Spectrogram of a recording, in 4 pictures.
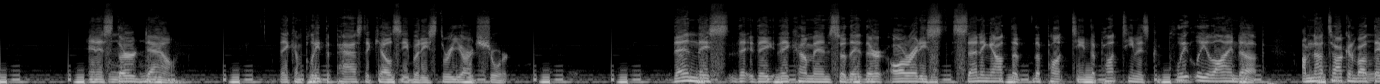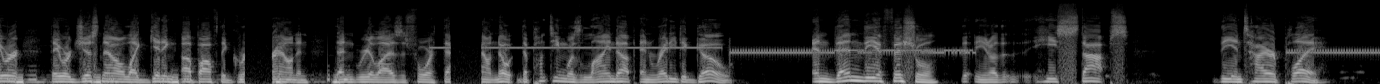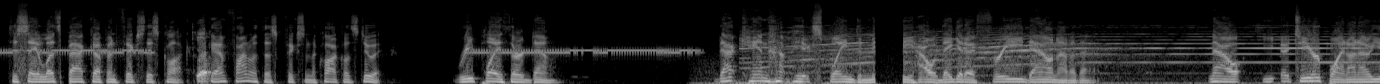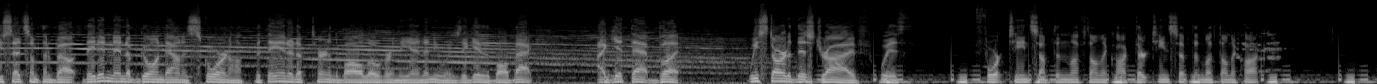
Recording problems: distortion; slight; 10 dB below the speech
alarms or sirens; loud; throughout; 6 dB below the speech
audio freezing; at 16 s, at 18 s and at 36 s

